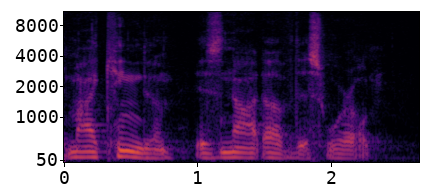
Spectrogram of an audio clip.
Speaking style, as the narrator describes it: Rather, calmly, he says

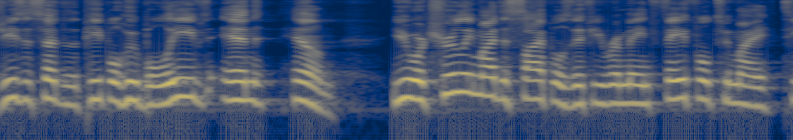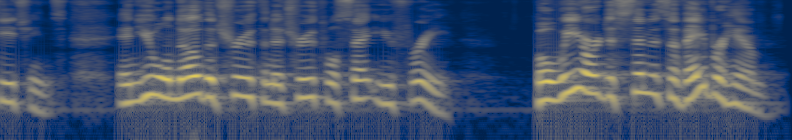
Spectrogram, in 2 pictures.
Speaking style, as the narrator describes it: they said

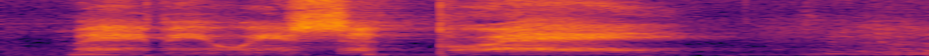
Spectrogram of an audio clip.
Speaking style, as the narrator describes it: my mother-in-law leans over and she whispers

